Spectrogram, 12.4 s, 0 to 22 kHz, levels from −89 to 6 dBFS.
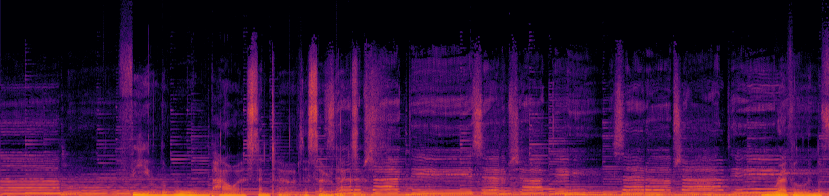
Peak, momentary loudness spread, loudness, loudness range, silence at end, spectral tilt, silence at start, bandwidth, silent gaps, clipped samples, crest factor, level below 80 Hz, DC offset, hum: -6 dBFS; 10 LU; -24 LUFS; 5 LU; 0 s; -6.5 dB/octave; 0 s; 16 kHz; none; under 0.1%; 16 dB; -42 dBFS; under 0.1%; none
